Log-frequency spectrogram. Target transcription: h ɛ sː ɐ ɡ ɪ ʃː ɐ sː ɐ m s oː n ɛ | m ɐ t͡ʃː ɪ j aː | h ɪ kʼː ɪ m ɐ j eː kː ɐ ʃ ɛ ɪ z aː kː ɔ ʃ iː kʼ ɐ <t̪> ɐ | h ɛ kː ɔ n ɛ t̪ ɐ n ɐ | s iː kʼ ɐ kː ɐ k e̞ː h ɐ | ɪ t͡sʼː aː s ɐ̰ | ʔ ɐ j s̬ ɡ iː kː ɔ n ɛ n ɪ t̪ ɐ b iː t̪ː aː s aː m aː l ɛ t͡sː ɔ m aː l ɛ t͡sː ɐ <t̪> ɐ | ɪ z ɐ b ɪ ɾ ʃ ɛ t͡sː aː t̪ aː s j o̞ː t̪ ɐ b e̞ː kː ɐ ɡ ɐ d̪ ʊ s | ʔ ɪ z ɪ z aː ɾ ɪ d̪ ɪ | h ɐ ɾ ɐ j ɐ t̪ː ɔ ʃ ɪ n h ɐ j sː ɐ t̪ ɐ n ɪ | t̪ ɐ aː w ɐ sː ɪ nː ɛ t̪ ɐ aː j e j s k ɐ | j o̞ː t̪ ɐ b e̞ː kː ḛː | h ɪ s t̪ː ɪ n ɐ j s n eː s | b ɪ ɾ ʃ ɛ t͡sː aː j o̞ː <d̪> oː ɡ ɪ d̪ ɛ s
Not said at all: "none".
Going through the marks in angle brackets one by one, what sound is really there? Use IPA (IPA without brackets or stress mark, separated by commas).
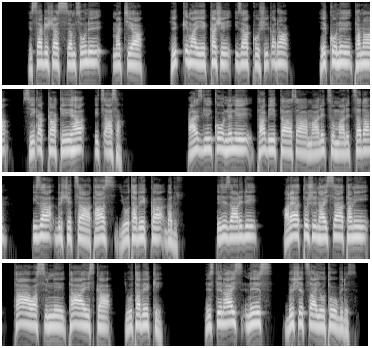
d̪, d̪, t̪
